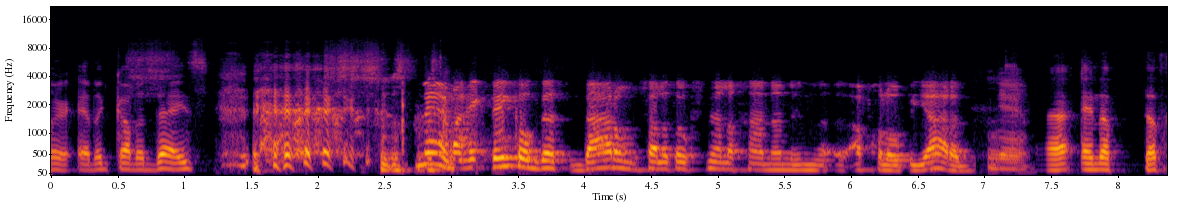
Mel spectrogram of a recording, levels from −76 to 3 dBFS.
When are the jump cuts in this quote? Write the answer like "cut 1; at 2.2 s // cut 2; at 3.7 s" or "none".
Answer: cut 1; at 3.0 s // cut 2; at 6.9 s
